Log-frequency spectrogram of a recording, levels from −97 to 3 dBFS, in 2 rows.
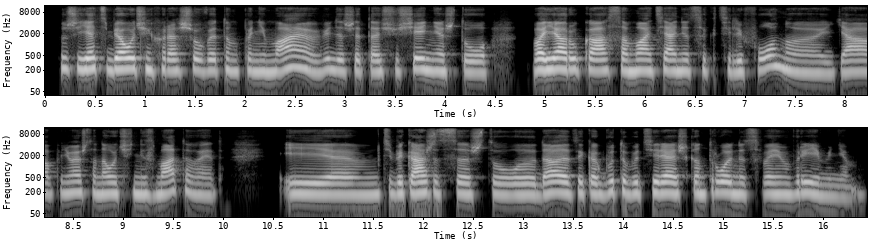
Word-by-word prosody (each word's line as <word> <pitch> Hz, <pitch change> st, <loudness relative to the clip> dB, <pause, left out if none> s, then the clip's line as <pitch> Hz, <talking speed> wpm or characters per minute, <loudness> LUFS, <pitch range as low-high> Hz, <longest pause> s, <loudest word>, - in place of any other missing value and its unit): Слушай, 215 Hz, -1 st, -2 dB
я 210 Hz, -, +8 dB
тебя 210 Hz, 0 st, +5 dB
очень 215 Hz, -1 st, +4 dB
хорошо 190 Hz, 0 st, -1 dB
в 185 Hz, -, -10 dB
этом 190 Hz, -1 st, -3 dB
понимаю. 185 Hz, +2 st, +1 dB
Видишь, 190 Hz, -1 st, -4 dB
это 180 Hz, -1 st, -4 dB
ощущение, 185 Hz, +2 st, 0 dB
что 175 Hz, -2 st, -4 dB, 0.4 s
твоя 205 Hz, +2 st, +8 dB
рука 200 Hz, -2 st, +4 dB
сама 190 Hz, 0 st, +1 dB
тянется 190 Hz, 0 st, -1 dB
к 200 Hz, -, -27 dB
телефону, 190 Hz, -1 st, -3 dB, 0.2 s
я 180 Hz, 0 st, -1 dB
понимаю, 190 Hz, +1 st, -3 dB
что 195 Hz, -1 st, -10 dB
оно 175 Hz, +1 st, -2 dB
очень 180 Hz, -1 st, -5 dB
изматывает, 175 Hz, -1 st, -4 dB, 0.6 s
и 175 Hz, -1 st, -1 dB, 0.2 s
тебе 180 Hz, +1 st, -4 dB
кажется, 185 Hz, -1 st, +1 dB
что 170 Hz, -1 st, -3 dB
да, 185 Hz, +2 st, +3 dB
ты 185 Hz, 0 st, -5 dB
как 175 Hz, -1 st, -3 dB
будто 200 Hz, +2 st, -4 dB
бы 185 Hz, +1 st, -4 dB
теряешь 185 Hz, 0 st, +1 dB
контроль 190 Hz, +1 st, -2 dB
над 175 Hz, -1 st, -5 dB
своим 175 Hz, 0 st, -5 dB
временем. 170 Hz, -4 st, -6 dB
185 Hz, 140 wpm, -23 LUFS, 175-195 Hz, 0.6 s, я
